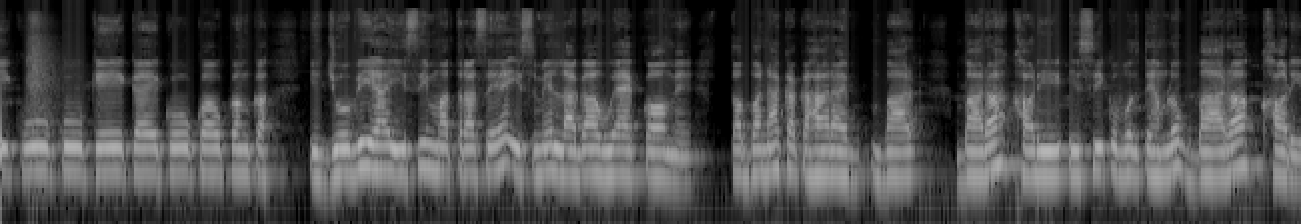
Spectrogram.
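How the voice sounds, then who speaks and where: Guy teaching grammar, slow and high, keeps asking then answering himself. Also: darkish tone. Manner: explains by asking and answering his own questions, repeats terms; mixes Hindi with a Bhojpuri-like dialect, calls pupils "bauaa". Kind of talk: grammar lesson.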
